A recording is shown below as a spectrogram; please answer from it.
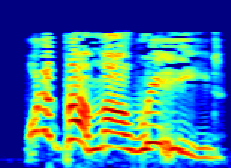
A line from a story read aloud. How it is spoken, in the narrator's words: Lucille hollers, jogging after us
